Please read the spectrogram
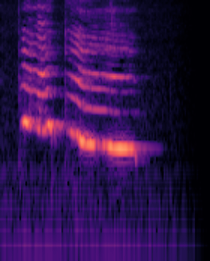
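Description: A young girl's high-pitched two-note goodbye call, the second note longer and gliding downward. The sound then cuts to silence.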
